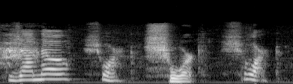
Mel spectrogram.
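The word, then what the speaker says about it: Jeannot Szwarc: Jeannot Schwark.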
